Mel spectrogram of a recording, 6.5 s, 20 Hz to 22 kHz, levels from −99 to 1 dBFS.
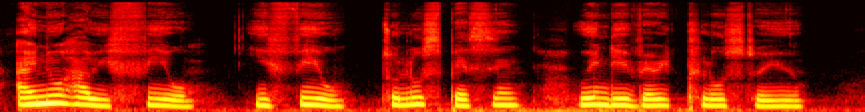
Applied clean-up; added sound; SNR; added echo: none; none; none; none.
